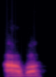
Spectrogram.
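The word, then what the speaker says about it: אבא: padres AB, en realidad la pronunciación es aba y madre.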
